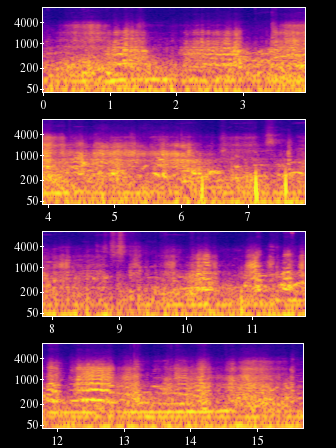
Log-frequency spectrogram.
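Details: Sleeping black Labrador retriever (or goldador) puppies give soft, low hums and faint whimpers in a steady murmur.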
